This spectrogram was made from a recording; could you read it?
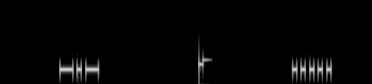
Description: Morse code, heard as a keyed tone, about 27 wpm, 700 Hz. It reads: K 5
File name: Single-Letter-Number-28wpm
